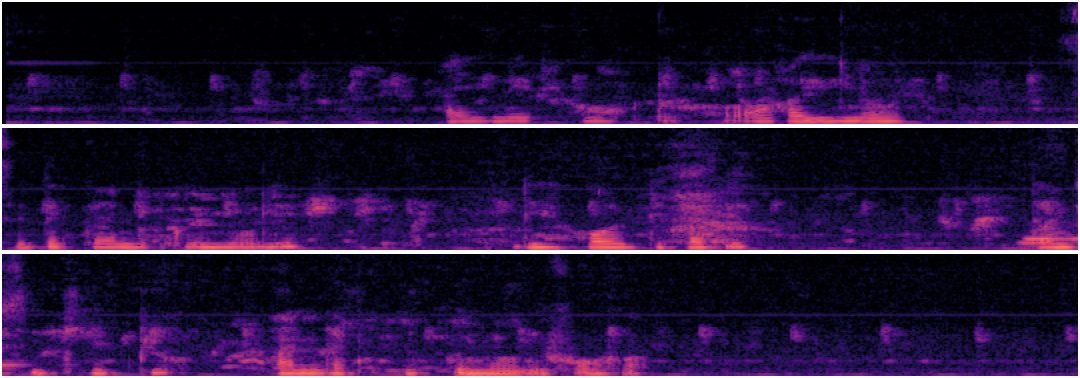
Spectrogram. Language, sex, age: Wolof, female, 18-24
